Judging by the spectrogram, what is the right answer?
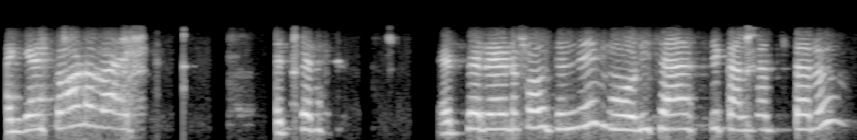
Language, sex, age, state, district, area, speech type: Odia, female, 45-60, Odisha, Sundergarh, rural, conversation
